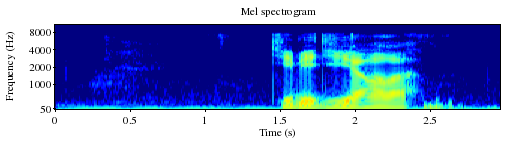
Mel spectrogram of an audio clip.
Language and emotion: Russian, angry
